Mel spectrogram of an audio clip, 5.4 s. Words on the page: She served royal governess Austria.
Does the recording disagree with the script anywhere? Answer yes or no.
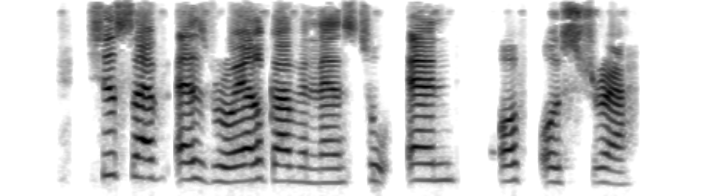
yes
